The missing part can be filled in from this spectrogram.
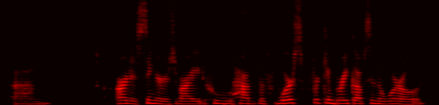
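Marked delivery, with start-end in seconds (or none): none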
